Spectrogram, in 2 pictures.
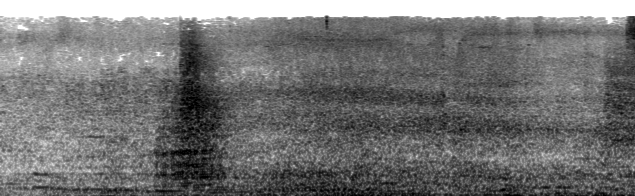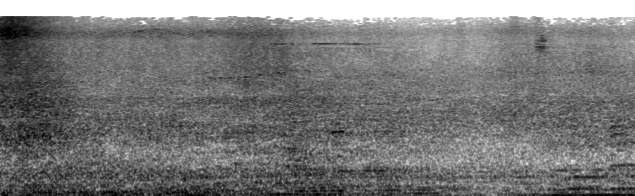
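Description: Street traffic: a city bus and other vehicles running and passing close by, a steady low engine rumble. Two short hissing bursts cut through, about two seconds in and again about six seconds in.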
